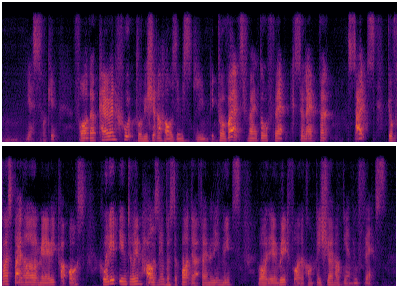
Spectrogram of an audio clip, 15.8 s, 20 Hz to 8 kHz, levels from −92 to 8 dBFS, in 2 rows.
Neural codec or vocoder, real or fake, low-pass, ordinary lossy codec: codec, 16 kHz, 1 kbps, FreqCodec, smaller model; fake; 7.2 kHz; none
